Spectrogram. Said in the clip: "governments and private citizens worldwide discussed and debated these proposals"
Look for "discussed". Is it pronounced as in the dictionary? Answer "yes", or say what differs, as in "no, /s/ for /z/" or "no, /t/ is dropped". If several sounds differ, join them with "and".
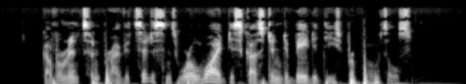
yes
